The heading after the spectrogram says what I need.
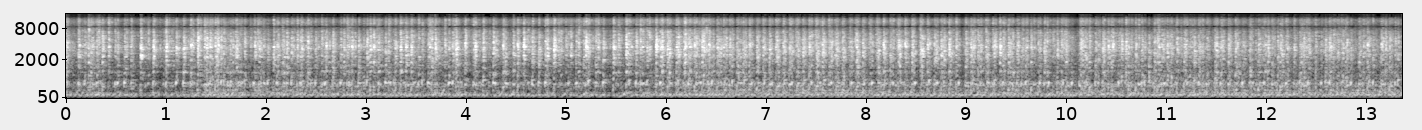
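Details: Blueprint 540 big-block Chevy in a C10 with 870 cfm Holley Street Avenger, Aeromotive regulator, open headers, after setting initial timing to about 14 degrees: loud, steady rumble, even beat, no misses or stumbles; normal idle.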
